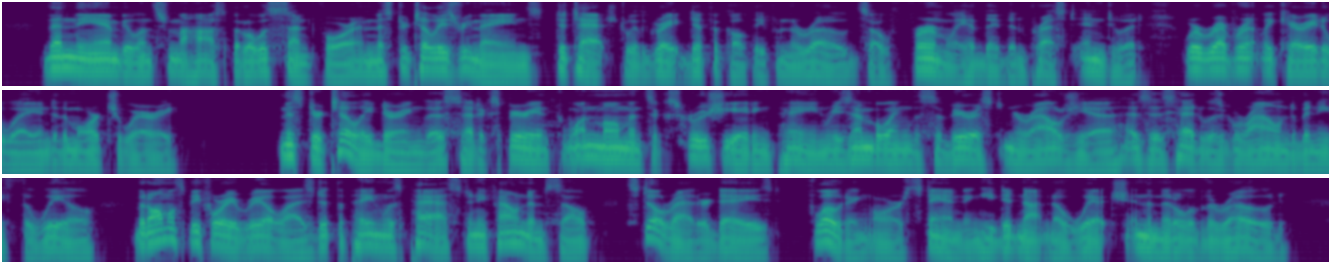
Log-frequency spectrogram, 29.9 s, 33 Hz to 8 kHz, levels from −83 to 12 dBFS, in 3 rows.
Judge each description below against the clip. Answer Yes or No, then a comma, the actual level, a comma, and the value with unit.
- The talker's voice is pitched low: Yes, very low, 80 Hz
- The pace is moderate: Yes, average, 175 wpm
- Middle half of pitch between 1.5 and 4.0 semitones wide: No, average, 5.0 semitones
